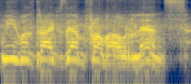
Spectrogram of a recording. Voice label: radio lock n load; player vo leet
